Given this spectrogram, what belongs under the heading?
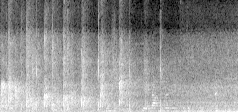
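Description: Guests at a Guru Purnima gathering in a community dharamshala give moderate applause with scattered distinct claps at the start, fading into a softer crowd murmur and voices.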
